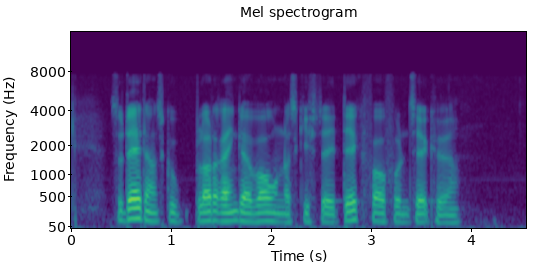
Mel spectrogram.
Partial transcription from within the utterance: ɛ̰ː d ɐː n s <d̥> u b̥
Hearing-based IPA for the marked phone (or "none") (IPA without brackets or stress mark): ɡ̥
